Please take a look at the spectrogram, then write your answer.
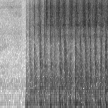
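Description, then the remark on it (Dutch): A sudden, loud thunderclap bursts in after a brief quiet, then continues as a harsh, rattling roll of rapid crackling pulses across a wide range. No one speaks. “Nee, was de bliksem.”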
